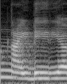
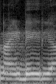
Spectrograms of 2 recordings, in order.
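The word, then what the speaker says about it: Cnidaria: Coelenterata को हम नाइडेरिया भी बोलते हैं, सी साइलेंट होता है नाइडेरिया में, इसीलिए नाइडेरिया पढ़ रहे हैं।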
